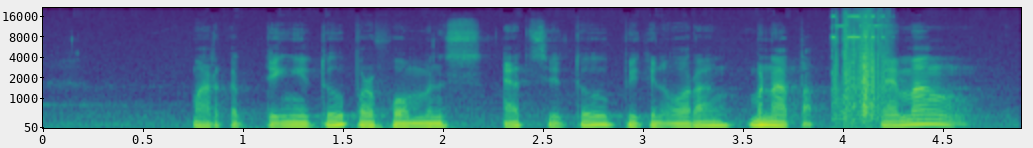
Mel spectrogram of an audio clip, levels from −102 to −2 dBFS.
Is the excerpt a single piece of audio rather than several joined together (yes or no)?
no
